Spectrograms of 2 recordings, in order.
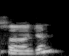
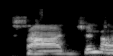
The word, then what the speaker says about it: sergeant: We say sergeant at arm. It's not surgeon, sergeant at arm.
